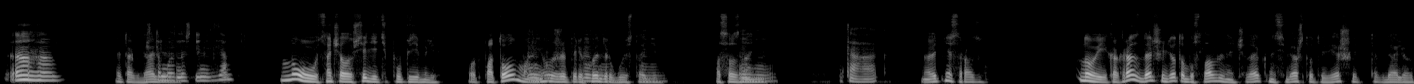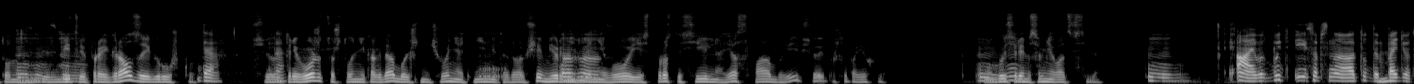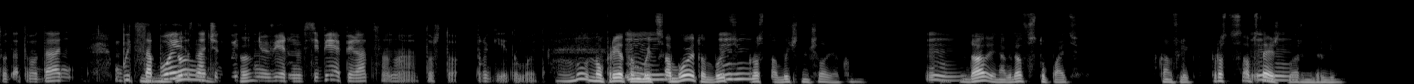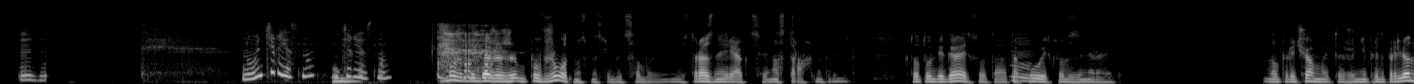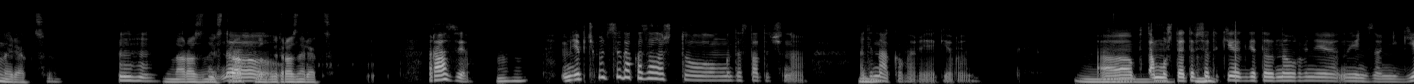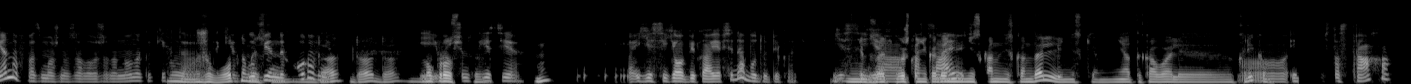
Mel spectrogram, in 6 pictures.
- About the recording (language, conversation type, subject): Russian, unstructured, Что для тебя значит быть собой?
- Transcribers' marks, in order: tapping; laugh; other background noise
